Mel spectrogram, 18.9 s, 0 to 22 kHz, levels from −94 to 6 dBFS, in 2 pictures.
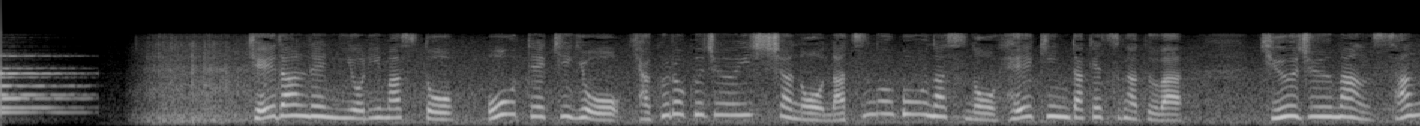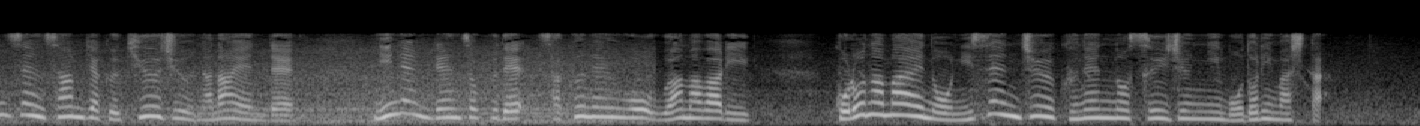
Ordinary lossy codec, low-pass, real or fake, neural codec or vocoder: none; 7.2 kHz; real; none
